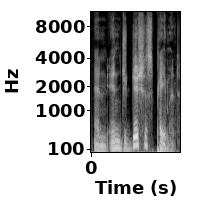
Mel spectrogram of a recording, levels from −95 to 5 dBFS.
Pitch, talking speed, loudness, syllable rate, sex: 105 Hz, 100 wpm, -18 LUFS, 4.2 syllables/s, male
